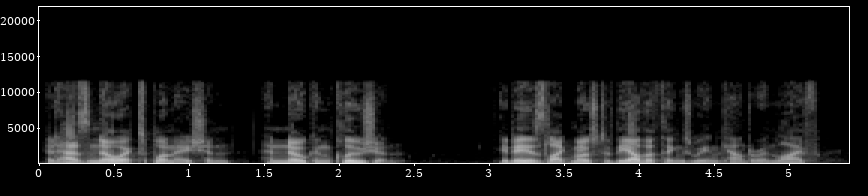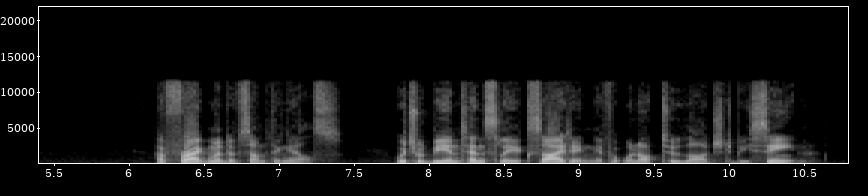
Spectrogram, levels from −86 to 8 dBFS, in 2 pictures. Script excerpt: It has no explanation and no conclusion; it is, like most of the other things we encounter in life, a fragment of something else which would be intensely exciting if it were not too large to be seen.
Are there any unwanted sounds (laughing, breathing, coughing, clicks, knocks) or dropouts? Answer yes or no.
no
